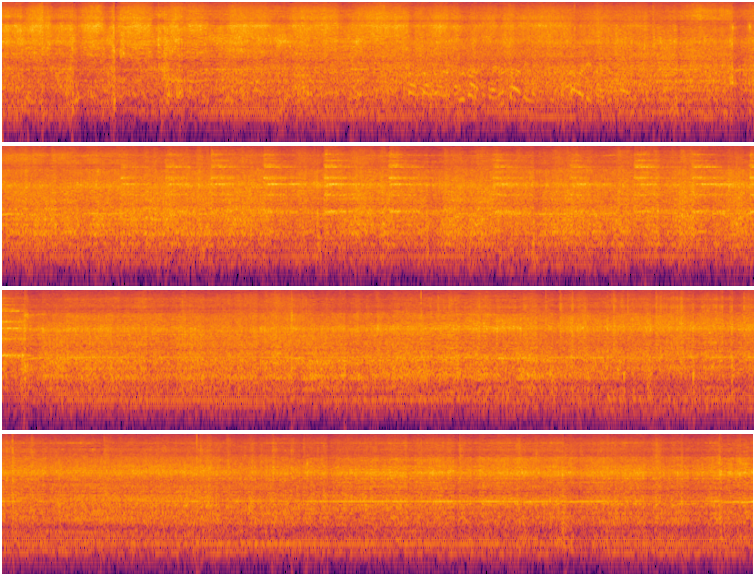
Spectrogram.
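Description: Colloid mill running steadily under load as it grinds raw meat into paste, its motor and grinding head giving a loud, continuous mechanical noise with a steady whine. For several seconds midway a run of regular clicks sounds over it.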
